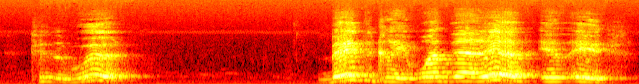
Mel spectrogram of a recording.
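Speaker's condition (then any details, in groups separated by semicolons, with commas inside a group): Cerebral palsy; from birth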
